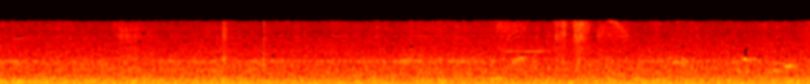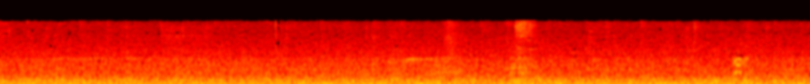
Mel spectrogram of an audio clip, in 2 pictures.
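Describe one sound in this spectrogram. Faint thuds and swishes sound from a video game played on a television.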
